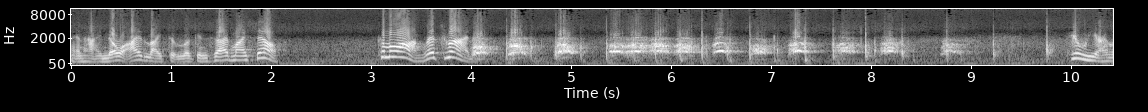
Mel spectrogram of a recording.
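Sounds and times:
speech: 0.1s - 2.2s, 3.1s - 5.0s, 10.0s - 10.4s
dog barking: 4.0s - 9.1s.

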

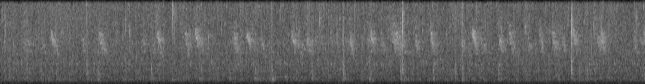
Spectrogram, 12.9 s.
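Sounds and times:
rain trickling: 0.0s - 12.9s.

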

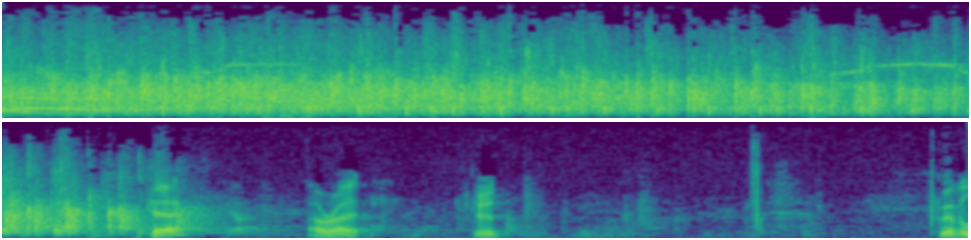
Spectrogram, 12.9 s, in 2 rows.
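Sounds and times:
audience applause: 0.0s - 7.8s
speech: 7.4s - 7.8s, 8.5s - 9.0s, 9.6s - 10.0s, 12.7s - 12.8s.

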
